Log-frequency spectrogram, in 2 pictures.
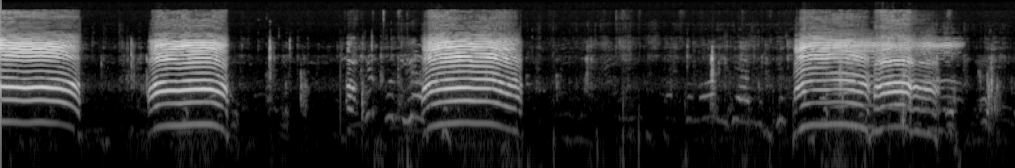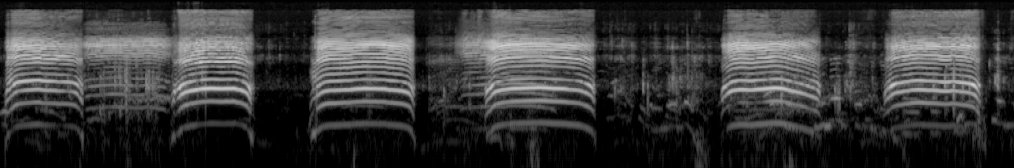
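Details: A lamb bleats repeatedly in high, quavering, nasal cries, each about a second long, as sheep and lambs meet and lambs drink milk, with bells heard.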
